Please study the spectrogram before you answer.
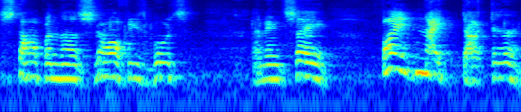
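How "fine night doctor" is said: put-on speech in a Scandinavian accent. Retelling a night visitor's usual greeting: imitating Newt's Scandinavian accent. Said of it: "Newt would come in with his Scandinavian accent".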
